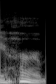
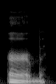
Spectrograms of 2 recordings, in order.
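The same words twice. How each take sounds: First: The H at the start is pronounced. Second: The H at the start is silent. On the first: The speaker calls it wrong. "The fact that you're pronouncing it is actually wrong" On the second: The speaker calls it right. "the American way"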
